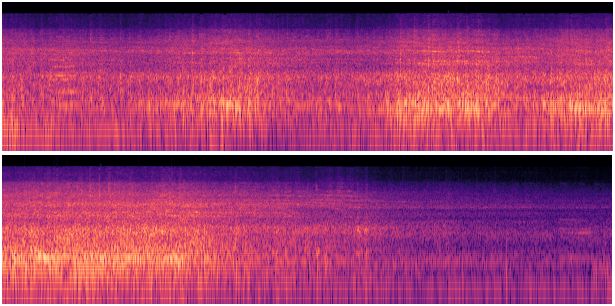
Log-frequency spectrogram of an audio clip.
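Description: Passenger train coaches passing close by at speed, their wheels clattering over the rail joints in a steady rhythm. The sound drops away sharply about fifteen seconds in.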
